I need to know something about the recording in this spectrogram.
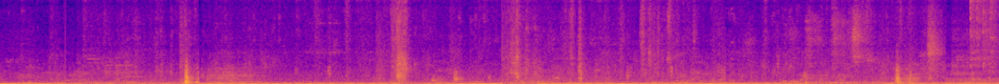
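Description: A glass bowl clinks and knocks against a table.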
